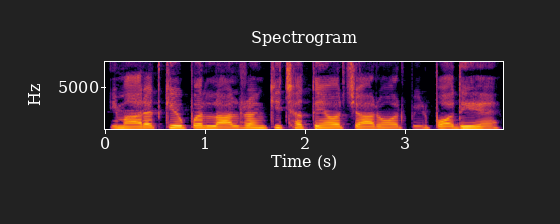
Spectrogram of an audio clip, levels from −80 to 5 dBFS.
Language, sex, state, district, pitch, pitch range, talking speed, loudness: Hindi, female, Jharkhand, Deoghar, 215 Hz, 200-220 Hz, 195 wpm, -14 LUFS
